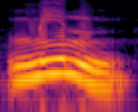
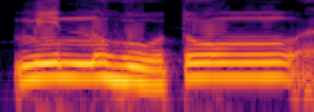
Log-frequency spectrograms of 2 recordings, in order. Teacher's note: dibaca jelas tidak berdengung bunyi nunnya kita baca jelas Min jelas n-nya n-nya jelas tidak disamar-samarkan tidak jelas Min kemudian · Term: izhar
